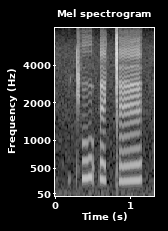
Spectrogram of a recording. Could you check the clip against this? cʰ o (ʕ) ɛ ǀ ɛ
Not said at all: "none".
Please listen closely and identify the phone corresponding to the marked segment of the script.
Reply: ʔ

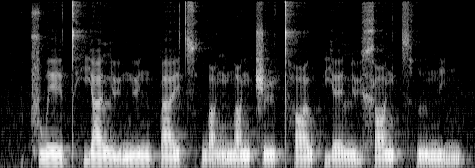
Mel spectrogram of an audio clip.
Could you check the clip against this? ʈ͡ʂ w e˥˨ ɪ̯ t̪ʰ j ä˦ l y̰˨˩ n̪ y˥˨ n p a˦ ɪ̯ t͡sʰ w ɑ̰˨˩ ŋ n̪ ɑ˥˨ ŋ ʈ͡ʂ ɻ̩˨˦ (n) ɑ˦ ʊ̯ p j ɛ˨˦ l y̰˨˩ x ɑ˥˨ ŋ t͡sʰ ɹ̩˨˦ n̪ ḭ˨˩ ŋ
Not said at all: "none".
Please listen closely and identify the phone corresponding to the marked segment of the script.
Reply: t̪ʰ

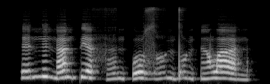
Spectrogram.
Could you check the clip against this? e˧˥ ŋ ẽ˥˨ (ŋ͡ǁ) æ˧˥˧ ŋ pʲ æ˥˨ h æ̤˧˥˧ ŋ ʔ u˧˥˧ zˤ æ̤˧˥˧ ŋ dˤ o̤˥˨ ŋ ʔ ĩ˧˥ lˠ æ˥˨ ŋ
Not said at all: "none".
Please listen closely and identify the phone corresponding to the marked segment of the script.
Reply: ŋ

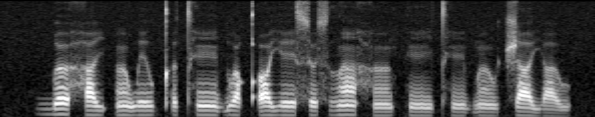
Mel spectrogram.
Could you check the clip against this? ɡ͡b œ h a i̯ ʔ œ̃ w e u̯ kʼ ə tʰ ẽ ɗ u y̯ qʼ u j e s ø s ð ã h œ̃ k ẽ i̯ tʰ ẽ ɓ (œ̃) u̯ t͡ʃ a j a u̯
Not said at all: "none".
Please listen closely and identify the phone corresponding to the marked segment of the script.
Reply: œ̃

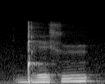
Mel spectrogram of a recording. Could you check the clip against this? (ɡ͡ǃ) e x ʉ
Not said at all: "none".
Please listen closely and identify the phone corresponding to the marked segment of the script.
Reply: ɡ͡ǃ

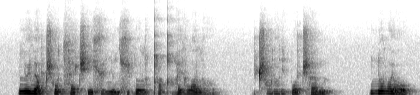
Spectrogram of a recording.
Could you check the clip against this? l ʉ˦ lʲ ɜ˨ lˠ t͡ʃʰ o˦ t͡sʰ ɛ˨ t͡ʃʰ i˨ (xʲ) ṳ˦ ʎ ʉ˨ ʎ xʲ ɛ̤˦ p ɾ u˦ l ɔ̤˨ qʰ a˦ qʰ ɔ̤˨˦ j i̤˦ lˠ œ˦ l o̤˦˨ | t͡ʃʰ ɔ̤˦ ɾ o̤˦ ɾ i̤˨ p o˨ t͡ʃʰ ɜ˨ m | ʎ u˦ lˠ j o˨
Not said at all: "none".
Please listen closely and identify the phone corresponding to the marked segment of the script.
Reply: xʲ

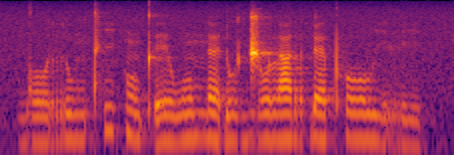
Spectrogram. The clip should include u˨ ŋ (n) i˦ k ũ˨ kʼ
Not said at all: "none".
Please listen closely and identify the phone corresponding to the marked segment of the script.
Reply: tʰ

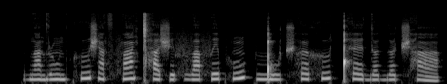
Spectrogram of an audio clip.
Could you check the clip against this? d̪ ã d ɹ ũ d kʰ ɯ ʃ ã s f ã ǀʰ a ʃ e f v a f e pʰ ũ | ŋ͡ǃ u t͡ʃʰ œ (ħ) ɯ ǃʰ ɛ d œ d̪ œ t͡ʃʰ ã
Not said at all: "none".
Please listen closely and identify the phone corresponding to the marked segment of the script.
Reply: x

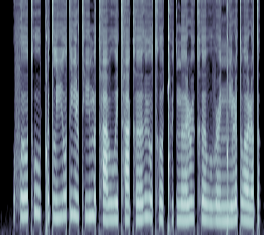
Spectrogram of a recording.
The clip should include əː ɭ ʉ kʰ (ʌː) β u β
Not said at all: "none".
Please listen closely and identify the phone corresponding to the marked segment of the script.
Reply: əː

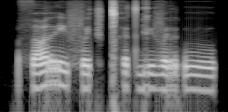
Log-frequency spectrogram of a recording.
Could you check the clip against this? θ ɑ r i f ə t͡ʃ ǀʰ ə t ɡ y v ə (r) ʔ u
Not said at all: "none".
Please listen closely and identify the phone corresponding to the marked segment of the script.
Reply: r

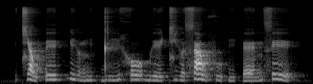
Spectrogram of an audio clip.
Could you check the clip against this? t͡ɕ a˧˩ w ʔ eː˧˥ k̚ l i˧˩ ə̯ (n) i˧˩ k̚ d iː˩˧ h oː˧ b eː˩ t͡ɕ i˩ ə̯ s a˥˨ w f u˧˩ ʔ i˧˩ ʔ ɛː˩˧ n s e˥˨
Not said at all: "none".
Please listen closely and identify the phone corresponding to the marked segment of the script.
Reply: ŋ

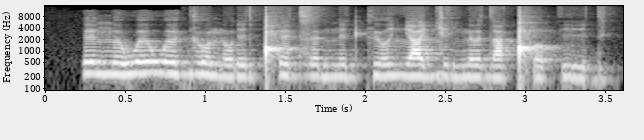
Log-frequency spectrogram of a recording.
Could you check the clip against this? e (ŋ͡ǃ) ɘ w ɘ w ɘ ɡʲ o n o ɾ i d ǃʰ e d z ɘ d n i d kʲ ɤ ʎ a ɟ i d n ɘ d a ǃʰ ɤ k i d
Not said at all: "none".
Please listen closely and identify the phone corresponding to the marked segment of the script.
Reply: ŋ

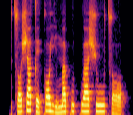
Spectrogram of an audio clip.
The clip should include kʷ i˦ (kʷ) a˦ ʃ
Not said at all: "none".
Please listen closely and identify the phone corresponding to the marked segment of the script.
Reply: kʷ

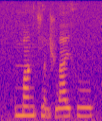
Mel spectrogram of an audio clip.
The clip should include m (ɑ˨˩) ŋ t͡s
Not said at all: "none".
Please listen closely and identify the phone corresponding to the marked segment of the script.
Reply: ɑ˥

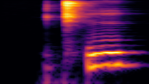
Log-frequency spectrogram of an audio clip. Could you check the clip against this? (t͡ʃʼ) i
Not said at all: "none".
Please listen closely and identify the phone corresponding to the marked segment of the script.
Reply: t͡ʃʼ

